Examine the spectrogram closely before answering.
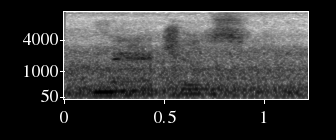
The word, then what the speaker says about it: Natchez: It's way over there because New location for All Force 1 Carly is going to be Natchez, N-A-T-C-H-E-Z, Mississippi.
